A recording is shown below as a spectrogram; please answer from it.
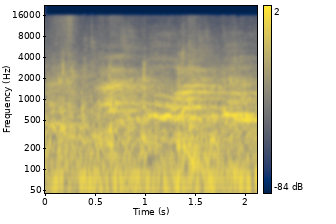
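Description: Faint voices with light touches of a soccer ball and running footsteps on a wooden gym floor.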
